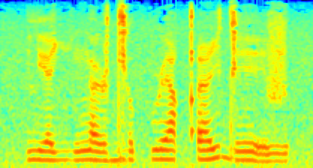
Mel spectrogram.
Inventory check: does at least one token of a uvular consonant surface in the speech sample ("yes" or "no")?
yes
